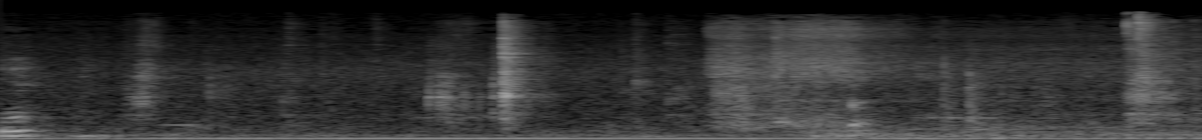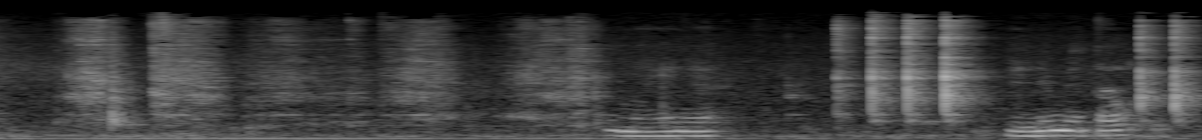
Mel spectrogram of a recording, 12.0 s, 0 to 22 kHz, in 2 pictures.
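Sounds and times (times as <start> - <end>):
tool handling knocks and clicks: 11.7 - 12.0.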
